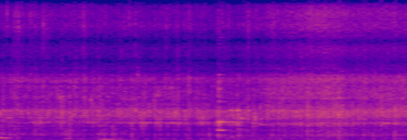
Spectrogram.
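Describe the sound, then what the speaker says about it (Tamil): Onion and green chilli fry lightly in a pan for a goat curry, making a soft continuous sizzle with a few stirring clinks, close by and steady, without speech. "அந்த வெங்காயம் பச்சை மிளகா"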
